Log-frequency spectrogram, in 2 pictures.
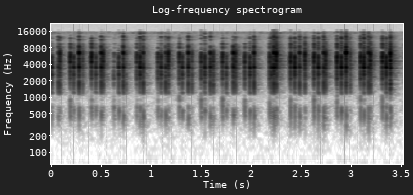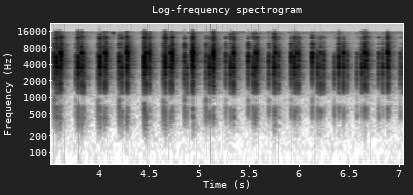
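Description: A small wooden Christmas decoration showing Mr. and Mrs. Claus and their tree is tapped in quick, uneven bursts. The taps are dry, bright clicks with almost no ring and very little low end.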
